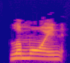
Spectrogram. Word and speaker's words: LeMoyne: it has more historically been known as is Lemoine and it's spelled l e capital m o y n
